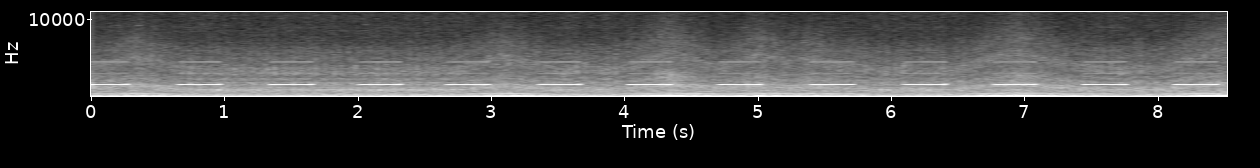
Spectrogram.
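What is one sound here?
A reversing alarm beeps at an even, quick pace.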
